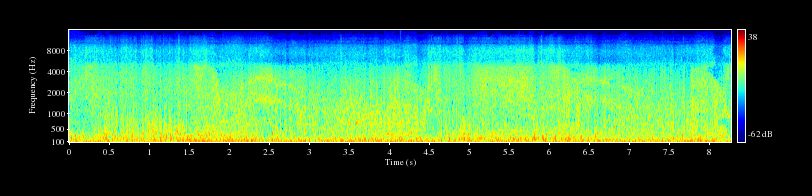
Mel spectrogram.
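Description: BMW M3 E92 drift car's engine and exhaust running as the car drives down the track, heard from a camera mounted on the outside of the car, with heavy wind buffeting on the microphone.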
